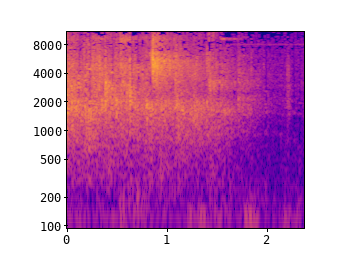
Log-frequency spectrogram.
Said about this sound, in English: please join me in giving Gary a warm welcome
